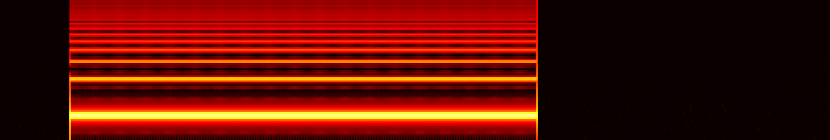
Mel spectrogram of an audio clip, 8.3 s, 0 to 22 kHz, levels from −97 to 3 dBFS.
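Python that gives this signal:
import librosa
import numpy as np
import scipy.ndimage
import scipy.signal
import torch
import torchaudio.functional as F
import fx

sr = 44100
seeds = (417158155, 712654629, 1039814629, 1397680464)

y = 10.0 ** (-6.0 / 20.0) * (1.0 - 4.0 * np.abs(np.mod(719.0 * (np.arange(round(4.67 * sr)) / sr) + 0.25, 1.0) - 0.5))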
